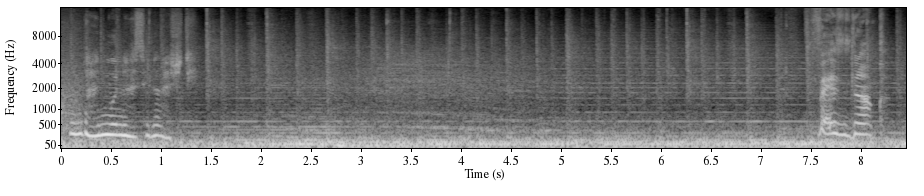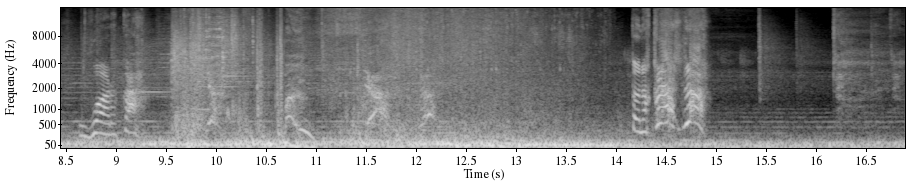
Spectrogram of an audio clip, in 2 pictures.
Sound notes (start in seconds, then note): 2.2 epic music playing; 9.5 swords clang & thumps; 10.6 grunts & groans; 11.1 evil energy whoosh & crackle; 12.3 growls & infernal blast; 16.0 eerie music playing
